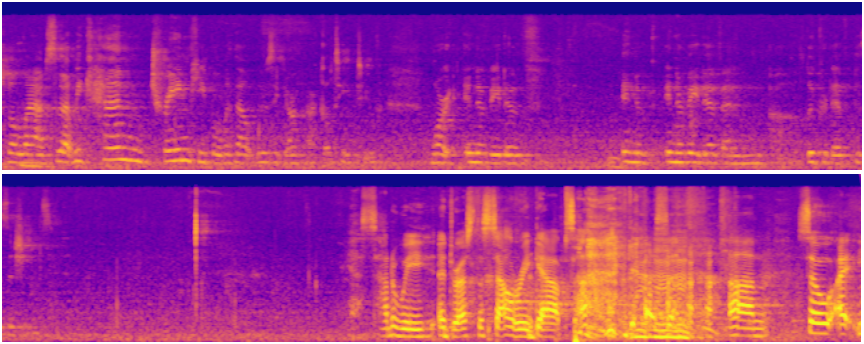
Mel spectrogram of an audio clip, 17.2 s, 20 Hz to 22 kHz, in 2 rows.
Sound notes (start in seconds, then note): 14.3 chuckles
